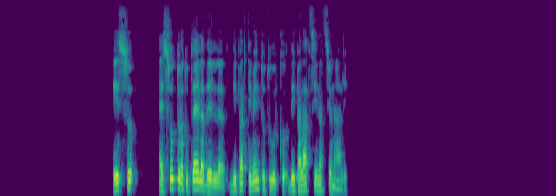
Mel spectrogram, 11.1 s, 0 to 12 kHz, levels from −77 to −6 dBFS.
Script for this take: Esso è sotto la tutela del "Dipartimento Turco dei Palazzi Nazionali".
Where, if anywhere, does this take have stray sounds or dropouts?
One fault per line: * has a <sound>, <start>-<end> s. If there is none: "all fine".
all fine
